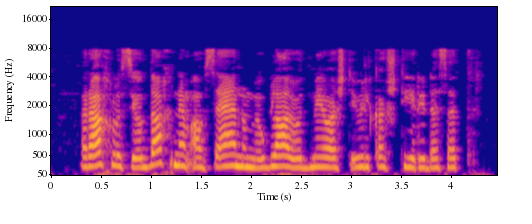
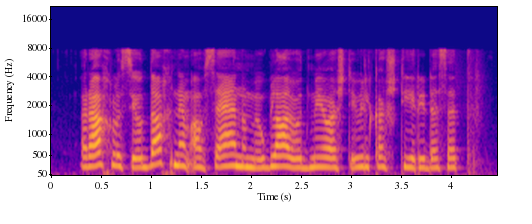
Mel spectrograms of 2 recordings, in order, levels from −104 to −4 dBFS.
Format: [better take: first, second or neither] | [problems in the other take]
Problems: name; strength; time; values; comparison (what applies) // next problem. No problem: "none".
second | noise reduction (classical method Wiener filter)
